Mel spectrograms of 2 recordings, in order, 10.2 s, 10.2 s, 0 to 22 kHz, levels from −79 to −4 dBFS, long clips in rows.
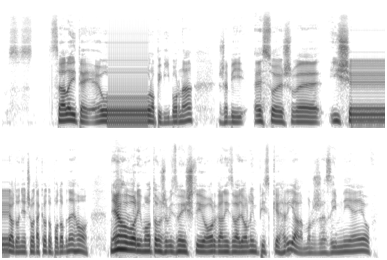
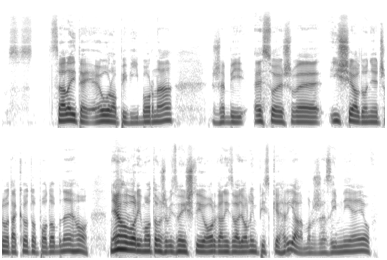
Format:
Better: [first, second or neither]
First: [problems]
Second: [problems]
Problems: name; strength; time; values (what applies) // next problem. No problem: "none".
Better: second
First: audio freezing; at 1.5 s for 0.5 s and at 4.5 s for 0.5 s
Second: none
